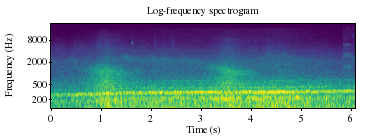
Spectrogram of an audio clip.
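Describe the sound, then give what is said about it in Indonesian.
A thunderous boom and a very strong gust of wind at night, swirling thick dust: a loud, sustained low roar with deep rumbling underneath and two broad gusts swelling up over the steady din. No voices are heard. “Sekonyong-konyong terdengar suara menggelegar, dan dia terlempar ke tanah oleh hembusan angin amat keras.”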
